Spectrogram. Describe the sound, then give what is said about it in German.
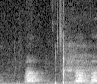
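Two dogs bark loudly outdoors, a handful of sharp barks in uneven bursts, muffled, with no one talking over them. “ich bin kurz irritiert, weil gerade da draußen zwei Hunde total laut bellen.”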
